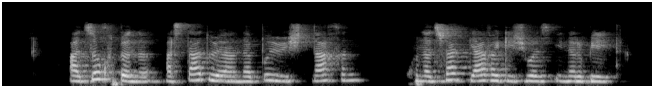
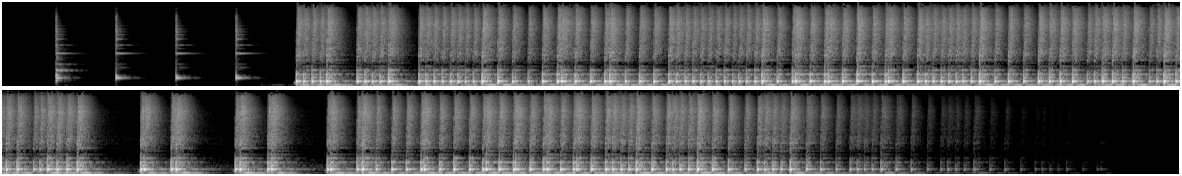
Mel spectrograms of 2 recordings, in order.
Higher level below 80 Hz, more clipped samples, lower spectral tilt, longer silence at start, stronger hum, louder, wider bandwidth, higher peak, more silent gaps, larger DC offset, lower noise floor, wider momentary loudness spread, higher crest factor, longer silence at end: second, -46 dBFS vs -30 dBFS; neither; about the same, -4 dB/octave vs -3 dB/octave; first, 0.7 s vs 0.55 s; neither; second, -17 LUFS vs -14 LUFS; second, 8 kHz vs over 20 kHz; about the same, -2 dBFS vs 0 dBFS; neither; neither; second, -48 dBFS vs -86 dBFS; second, 8 LU vs 15 LU; about the same, 16 dB vs 16 dB; second, 0.4 s vs 2 s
